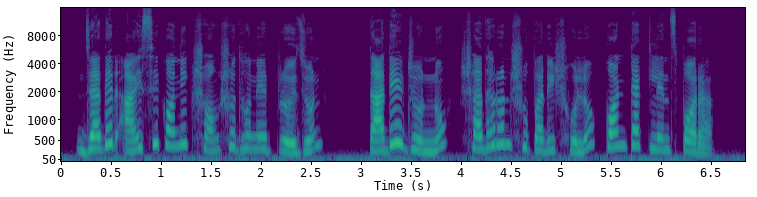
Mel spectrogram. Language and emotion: Bengali, neutral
